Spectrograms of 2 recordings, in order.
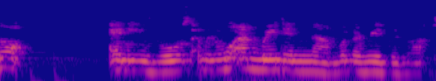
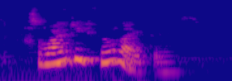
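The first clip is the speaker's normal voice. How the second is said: raised, pitched-up, probing, therapist-style inquiring tone; 8 semitones higher, 5 dB louder than usual. Asking the other person why they dislike someone: therapist-like questioning tone. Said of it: "Why do you sound like a therapist?".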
